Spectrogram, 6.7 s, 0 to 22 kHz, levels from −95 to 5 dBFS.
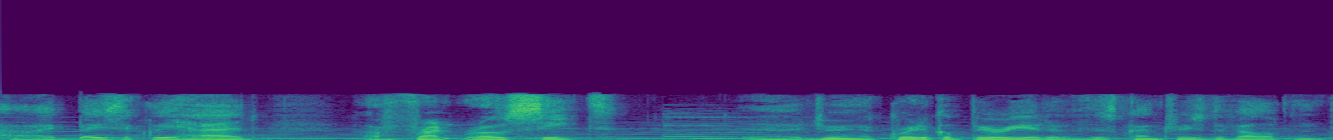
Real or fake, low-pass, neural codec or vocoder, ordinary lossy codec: real; 7.2 kHz; none; AAC, 32 kbps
